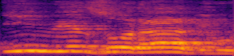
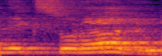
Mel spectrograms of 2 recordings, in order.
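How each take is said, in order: First: The x is pronounced like a z. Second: The x is pronounced like ks. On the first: This is the more common pronunciation. "o X com som de Z" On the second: This is a less common but accepted pronunciation. "apesar de muitos usarem inexorável, que até também é aceito"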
